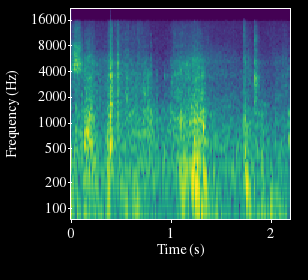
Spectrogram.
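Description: A wooden cabinet drawer loaded with tools sliding shut, with a sharp knock about half a second in, a scraping run in the middle and a couple of small clicks near the end.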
